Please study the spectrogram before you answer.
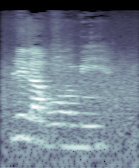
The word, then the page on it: blil a gomi: [blil ə gɔmi]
